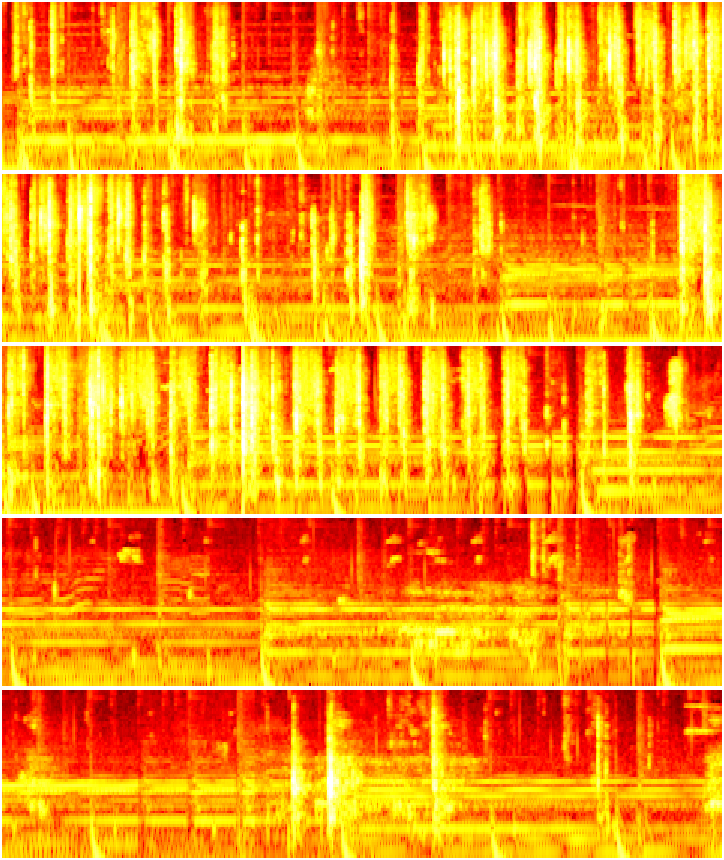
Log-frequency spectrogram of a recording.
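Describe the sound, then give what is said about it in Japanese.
Fortune-telling cards are shuffled in two dense bursts of rapid crackling riffles, followed by quieter, scattered flicks and taps as the deck is handled. “それでは今日のね、占いやっていきましょう。カードをシャッフルいたします。少々お待ちください。”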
